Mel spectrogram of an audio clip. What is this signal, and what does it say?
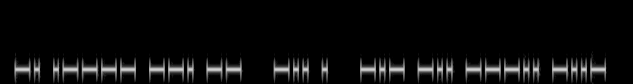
Morse code, heard as a keyed tone, about 25 wpm, 700 Hz. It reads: N1GM DE KD8X
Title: USA Callsign DE Callsign - 4 Characters - 25wpm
